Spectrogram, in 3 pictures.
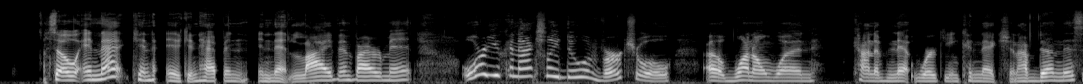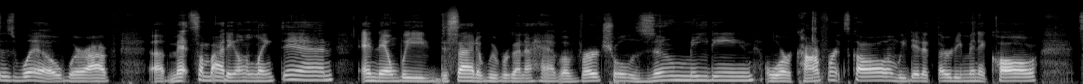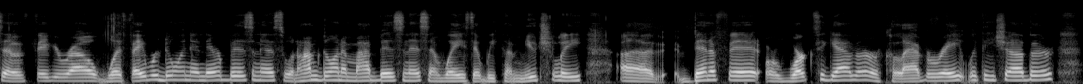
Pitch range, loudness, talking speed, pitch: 155-195 Hz, -18 LUFS, 170 wpm, 170 Hz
